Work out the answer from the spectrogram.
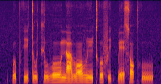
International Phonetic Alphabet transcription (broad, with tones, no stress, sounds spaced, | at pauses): k͡p ʊ˨ pʰ i˦˨ t u˨ t͡ʃ u˨ β oː˦ n a˨ β ɔ˨˦ β ĩ˨˦ kʰ ʊ˦ f i˨ k͡p e˨ s ɔ˦ kʰ u˨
